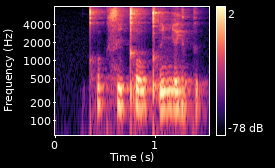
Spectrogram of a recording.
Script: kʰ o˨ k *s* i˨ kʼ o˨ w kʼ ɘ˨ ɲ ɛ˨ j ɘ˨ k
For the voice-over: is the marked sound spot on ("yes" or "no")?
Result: yes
